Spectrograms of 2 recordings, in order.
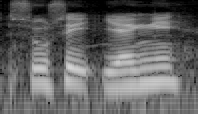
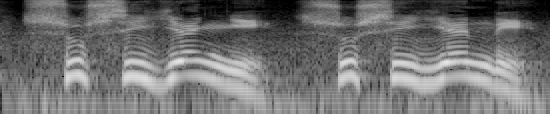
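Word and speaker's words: Susijengi: Susi jengi. Susi jengi. That is how the nickname of the Finnish national basketball team is pronounced correctly, as Rupahonen told me.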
